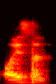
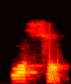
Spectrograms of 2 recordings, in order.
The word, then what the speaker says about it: Poisson: Okay, Poisson is French, therefore that is the pronunciation. But since we are in India, hum desi use karenge poison. Poisson ratio is equal to iska actual pronunciation of Poisson.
